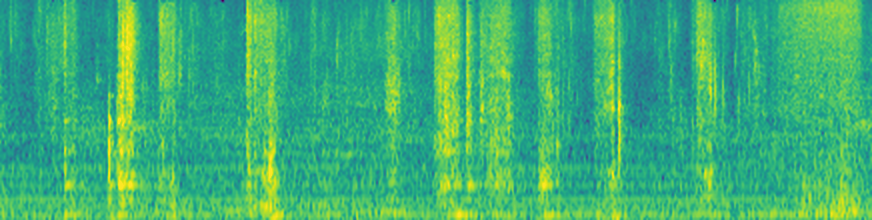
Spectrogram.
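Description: Wooden chopsticks tossing spinach in sesame paste inside a ceramic suribachi mortar, with irregular taps and scrapes against the bowl's grooved sides.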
